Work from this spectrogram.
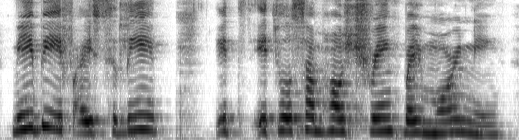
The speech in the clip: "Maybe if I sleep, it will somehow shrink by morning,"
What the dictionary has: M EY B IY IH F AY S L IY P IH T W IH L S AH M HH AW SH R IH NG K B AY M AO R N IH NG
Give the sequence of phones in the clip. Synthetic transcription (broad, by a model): M EY B IY IH F AY S L IY P IH T W IH L S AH M HH AW SH R IH NG K B AY M AO R N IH NG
